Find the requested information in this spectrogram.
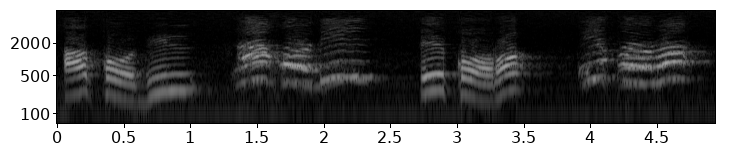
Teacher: دونوں قاف جگہ پر قلقلے ہیں، دونوں جگہ ہم نے قاف کی 2 آوازیں نکالی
